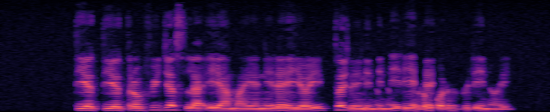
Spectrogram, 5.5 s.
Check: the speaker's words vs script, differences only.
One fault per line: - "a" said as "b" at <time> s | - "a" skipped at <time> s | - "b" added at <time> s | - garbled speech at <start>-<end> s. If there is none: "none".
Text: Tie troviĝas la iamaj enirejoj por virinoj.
- "tie" added at 1.1 s
- garbled speech at 3.3-4.3 s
